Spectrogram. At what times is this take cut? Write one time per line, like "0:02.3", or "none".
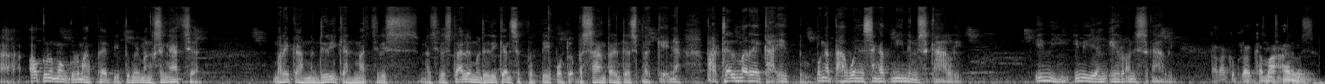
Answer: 0:12.3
